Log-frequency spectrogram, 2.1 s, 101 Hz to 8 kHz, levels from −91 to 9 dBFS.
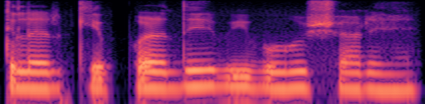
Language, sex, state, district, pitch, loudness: Hindi, female, Jharkhand, Garhwa, 170 Hz, -17 LUFS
